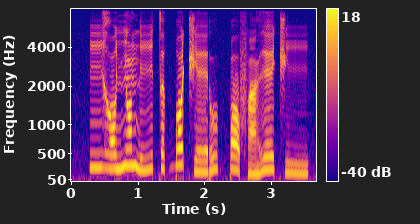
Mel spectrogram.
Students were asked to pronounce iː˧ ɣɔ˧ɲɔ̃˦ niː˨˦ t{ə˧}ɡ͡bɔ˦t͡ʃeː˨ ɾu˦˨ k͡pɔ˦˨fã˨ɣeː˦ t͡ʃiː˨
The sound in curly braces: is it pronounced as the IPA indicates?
yes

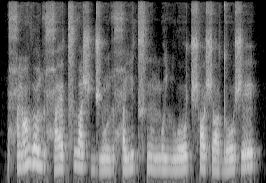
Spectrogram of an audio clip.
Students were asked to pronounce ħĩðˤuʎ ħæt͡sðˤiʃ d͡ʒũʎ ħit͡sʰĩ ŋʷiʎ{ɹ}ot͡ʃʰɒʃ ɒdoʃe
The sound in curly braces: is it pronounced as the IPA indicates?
no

